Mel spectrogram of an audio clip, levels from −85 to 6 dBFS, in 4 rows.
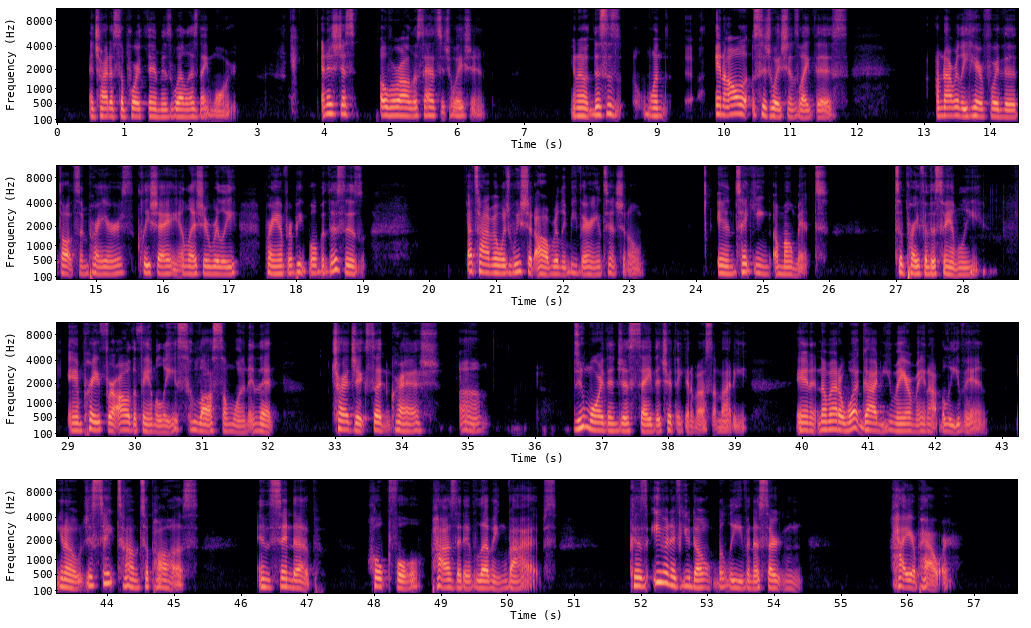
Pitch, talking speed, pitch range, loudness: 175 Hz, 135 wpm, 160-195 Hz, -19 LUFS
